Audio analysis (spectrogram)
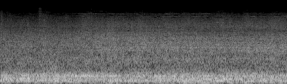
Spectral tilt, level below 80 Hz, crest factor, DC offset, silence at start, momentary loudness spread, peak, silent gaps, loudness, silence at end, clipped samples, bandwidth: -5.5 dB/octave; -34 dBFS; 14 dB; under 0.1%; 0 s; 1 LU; -4 dBFS; none; -19 LUFS; 0 s; under 0.1%; 13.5 kHz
